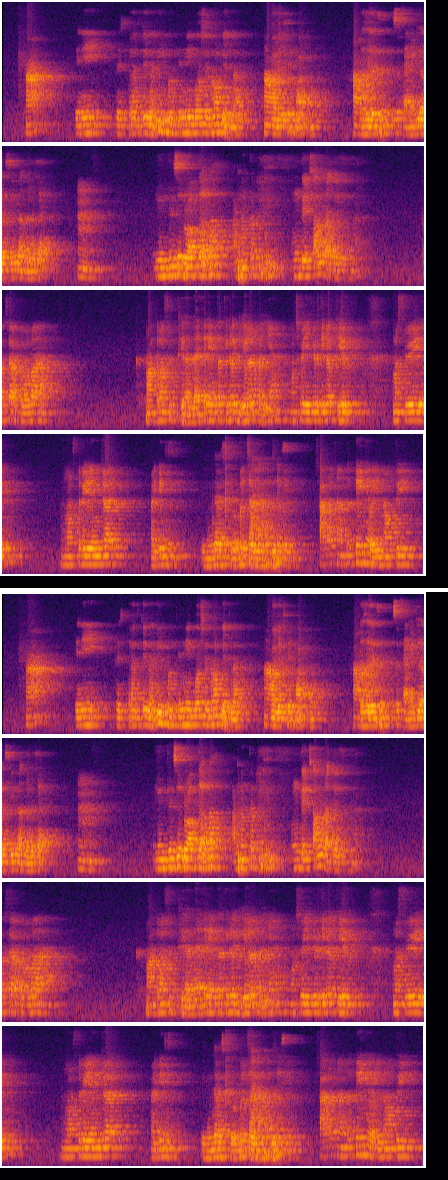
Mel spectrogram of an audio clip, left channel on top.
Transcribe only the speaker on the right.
हे त्याची टाल ते झाली मगं त्यानी एक वर्षाचा ड्रॉप घेतला
कॉलेज हे पाहत पात.
त्याच
हे जसं स फॅमिली जरा सीन झालता त्याच्या.
म्हणून त्याचा ड्रॉप झाला आणि नंतर मगं ते चालू राहत <unintelligible>
इथून
जायचं सोडून
पहिले
अभ्यास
